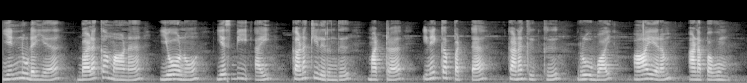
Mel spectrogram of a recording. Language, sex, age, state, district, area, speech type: Tamil, female, 30-45, Tamil Nadu, Sivaganga, rural, read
